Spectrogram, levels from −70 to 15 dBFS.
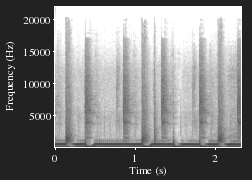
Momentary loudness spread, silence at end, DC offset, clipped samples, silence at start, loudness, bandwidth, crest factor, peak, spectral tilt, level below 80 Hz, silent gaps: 1 LU; 0 s; under 0.1%; under 0.1%; 0 s; -8 LUFS; 18 kHz; 6 dB; 0 dBFS; -4.5 dB/octave; -8 dBFS; none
